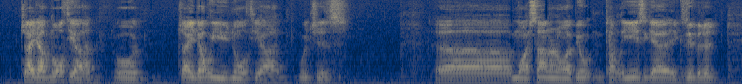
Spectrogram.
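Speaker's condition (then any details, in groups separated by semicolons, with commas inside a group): No condition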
